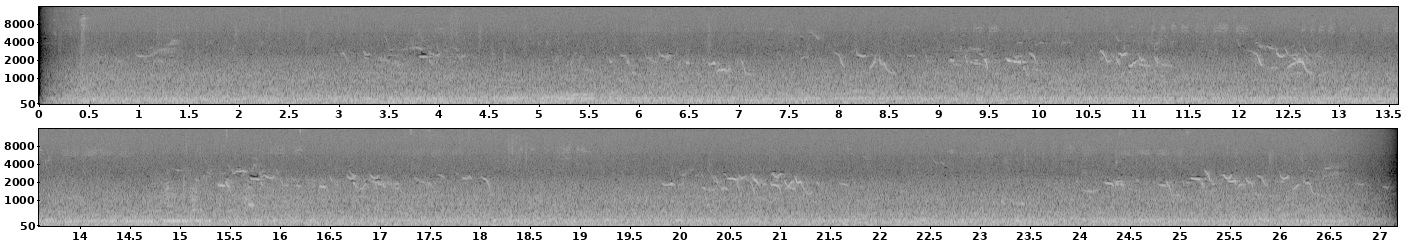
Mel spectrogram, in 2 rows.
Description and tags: City Atmo B
City atmo recorded with TASCAM DR40 and processed in Adobe Audition CC.
a, ambiance, ambience, ambient, background, city, field-recording, people, soundscape, town, traffic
